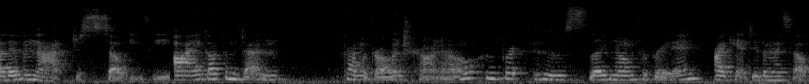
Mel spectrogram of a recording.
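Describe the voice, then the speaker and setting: A woman is speaking with audible room echo. Noticeable background noise is present. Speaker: beauty vlogger. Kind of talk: casual vlog talk.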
